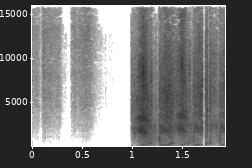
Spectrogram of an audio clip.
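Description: Bread is munched noisily.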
